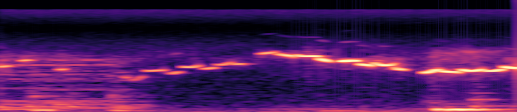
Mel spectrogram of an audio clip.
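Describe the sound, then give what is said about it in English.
A man whistles a clear, flowing tune, the melody gliding up and down with smooth slides, loud over a soft low background. “Wow, I think you can hear there that he was a pretty amazing whistler.”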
